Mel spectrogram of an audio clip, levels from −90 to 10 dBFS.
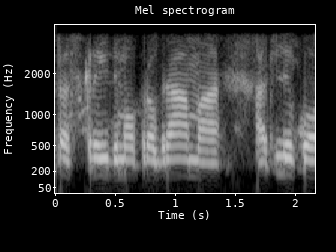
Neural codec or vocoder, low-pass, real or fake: none; 3.6 kHz; real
